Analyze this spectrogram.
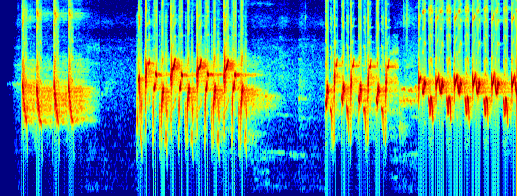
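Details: Yellow-vented bulbul lure recording in the long rolling 'ropel panjang' style, used to make caged bulbuls sing: bursts of rapid, rhythmic chirping trills, bright and mid-pitched, separated by short pauses, the last burst a steady ringing series.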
